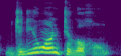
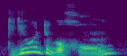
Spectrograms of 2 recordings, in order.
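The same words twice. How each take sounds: First: The pitch stays flat to the end. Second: The pitch rises on the final word. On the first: "There is no rise, fall, it's a flat" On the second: "I was trying to put a rising intonation at home"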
